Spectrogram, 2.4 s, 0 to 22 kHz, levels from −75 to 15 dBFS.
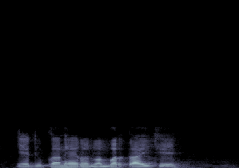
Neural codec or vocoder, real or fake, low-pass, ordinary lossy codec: codec, 16 kHz in and 24 kHz out, 0.6 kbps, FireRedTTS-2 codec; fake; 5.4 kHz; Opus, 64 kbps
